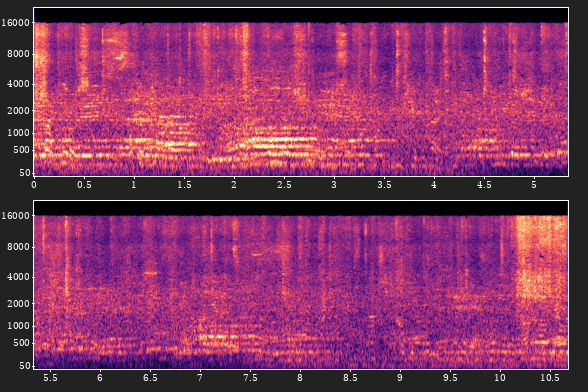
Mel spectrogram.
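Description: A crowd of older men and women talks and murmurs nearby, outdoors.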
